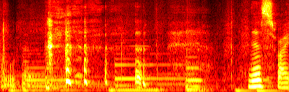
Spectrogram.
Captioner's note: Priscilla laughs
